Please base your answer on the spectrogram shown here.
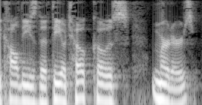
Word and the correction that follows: Theotokos: It's pronounced Theotokos. – Oh, Theotokos. I apologize. – No, it's not. No, just it's a hard word. It's a Greek word.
